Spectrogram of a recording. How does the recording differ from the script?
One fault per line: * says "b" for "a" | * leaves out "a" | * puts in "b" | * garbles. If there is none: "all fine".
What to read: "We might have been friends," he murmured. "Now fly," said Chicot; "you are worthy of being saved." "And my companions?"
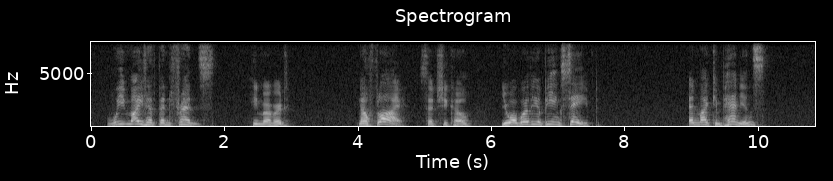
all fine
